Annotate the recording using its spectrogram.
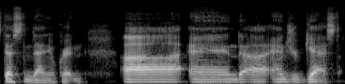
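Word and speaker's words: Destin Daniel Cretton: I say it wrong thought it was Daniel D Destin Daniel oh you know what it is Dustin Daniel Kinton I'm saying it wrong it's Dustin Daniel Kinton uh and uh Andrew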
